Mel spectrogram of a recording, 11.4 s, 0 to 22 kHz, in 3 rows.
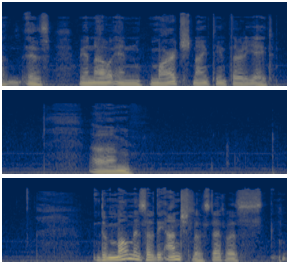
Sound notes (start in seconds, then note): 3.0 pauses for 6 seconds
